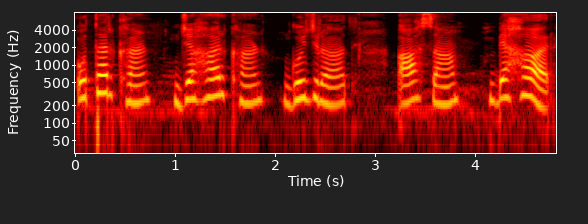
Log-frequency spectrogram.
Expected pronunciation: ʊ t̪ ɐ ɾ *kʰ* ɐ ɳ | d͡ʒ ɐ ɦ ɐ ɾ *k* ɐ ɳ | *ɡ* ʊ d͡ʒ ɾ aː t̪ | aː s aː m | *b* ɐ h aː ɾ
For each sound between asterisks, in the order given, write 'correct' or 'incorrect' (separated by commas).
correct, incorrect, correct, correct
